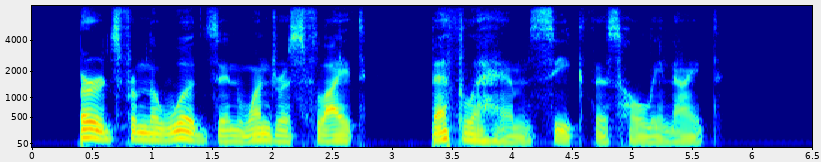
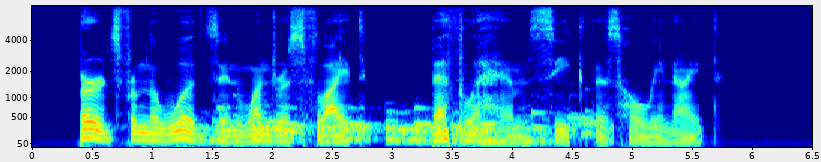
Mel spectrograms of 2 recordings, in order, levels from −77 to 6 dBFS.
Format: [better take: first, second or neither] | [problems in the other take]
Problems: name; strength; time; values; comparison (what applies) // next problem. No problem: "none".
first | background sound (Organ); 4 dB below the speech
